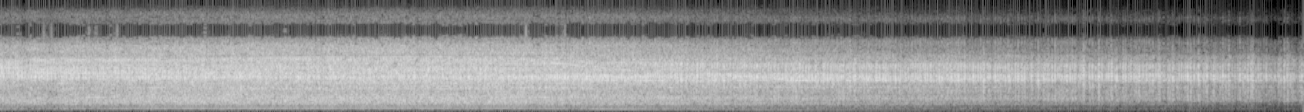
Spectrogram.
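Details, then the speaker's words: Utility trailer build, gear drive just greased after previously grinding; even whine then a smooth coast down with no grinding or gritty catch, normal running after greasing. "Now with the grease in it, it sounds of course I should have put it on before, but sorry about that."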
